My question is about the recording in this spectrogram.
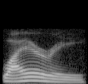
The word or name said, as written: wiry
